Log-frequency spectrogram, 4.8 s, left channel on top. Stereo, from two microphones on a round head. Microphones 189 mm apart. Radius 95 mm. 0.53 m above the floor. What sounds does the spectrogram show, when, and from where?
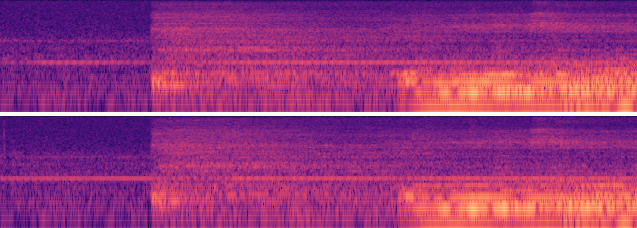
1.1 s singing: centre (ahead or behind), 6 m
